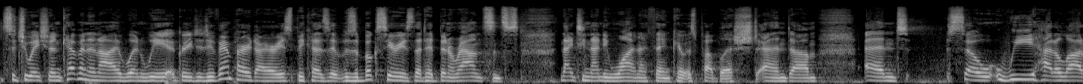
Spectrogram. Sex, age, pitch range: female, 30-49, 170-210 Hz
